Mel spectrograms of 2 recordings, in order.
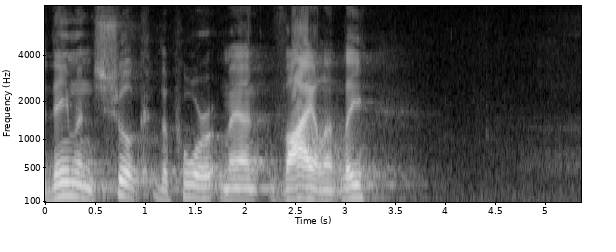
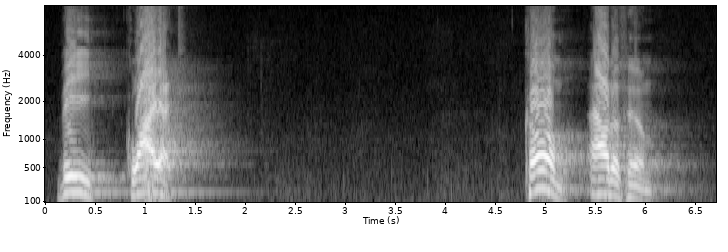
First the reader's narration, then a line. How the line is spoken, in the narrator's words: Raising his voice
